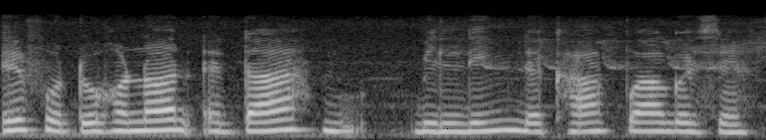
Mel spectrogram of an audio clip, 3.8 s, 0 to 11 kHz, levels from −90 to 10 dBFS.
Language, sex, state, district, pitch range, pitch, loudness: Assamese, female, Assam, Sonitpur, 205-225 Hz, 215 Hz, -16 LUFS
